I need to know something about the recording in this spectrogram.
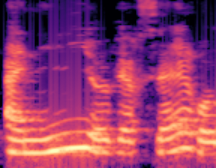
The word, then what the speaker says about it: anniversaire: Un anniversaire, effectivement, on a là quelque chose qui est inhabituel puisque le an là se prononce avec anniversaire comme dans année, donc ça se prononce pas, il n'y a pas un graphème an.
